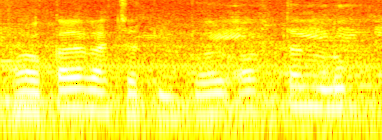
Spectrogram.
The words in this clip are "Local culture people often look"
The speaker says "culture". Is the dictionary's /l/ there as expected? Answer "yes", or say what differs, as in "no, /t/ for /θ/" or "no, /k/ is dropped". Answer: no, /l/ is dropped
